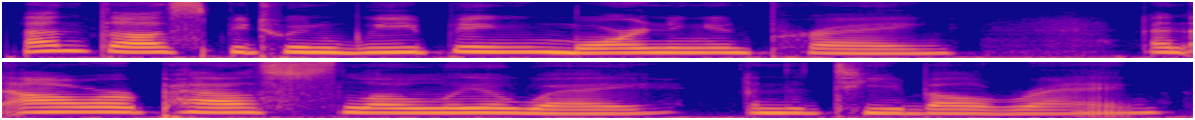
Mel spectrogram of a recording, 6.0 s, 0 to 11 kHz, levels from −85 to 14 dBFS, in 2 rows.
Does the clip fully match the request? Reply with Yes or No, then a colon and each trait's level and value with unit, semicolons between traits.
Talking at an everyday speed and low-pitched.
No: average, 170 wpm; high, 230 Hz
